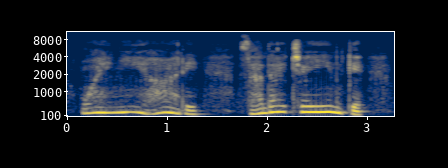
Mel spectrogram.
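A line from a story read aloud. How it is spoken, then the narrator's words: Whispered in unison. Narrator (Ukrainian): прошепотіли Парваті і Лаванда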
